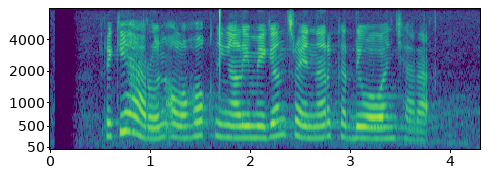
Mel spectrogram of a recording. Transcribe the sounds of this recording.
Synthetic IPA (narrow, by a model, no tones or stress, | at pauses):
rikiɦaɾunɔlɔɦɔk̚niŋalimɛɡant̪ɾɛjnərkɨrdiwawaɲt͡ʃaɾa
